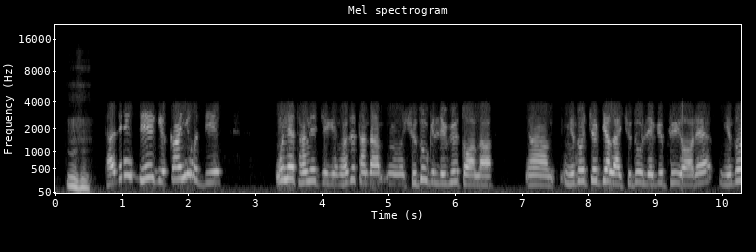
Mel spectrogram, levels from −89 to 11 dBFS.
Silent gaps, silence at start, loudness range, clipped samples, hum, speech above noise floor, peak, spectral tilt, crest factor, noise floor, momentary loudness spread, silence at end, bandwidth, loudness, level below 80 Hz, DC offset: none; 0.2 s; 2 LU; under 0.1%; none; 40 dB; -10 dBFS; -9 dB/octave; 16 dB; -66 dBFS; 10 LU; 0 s; 6.2 kHz; -27 LUFS; -66 dBFS; under 0.1%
